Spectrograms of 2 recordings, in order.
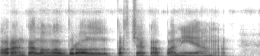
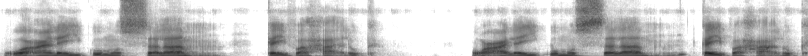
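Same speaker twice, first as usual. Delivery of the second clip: slow model reading; much slower than usual. Shown as a demonstration. Teacher models reply slowly.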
